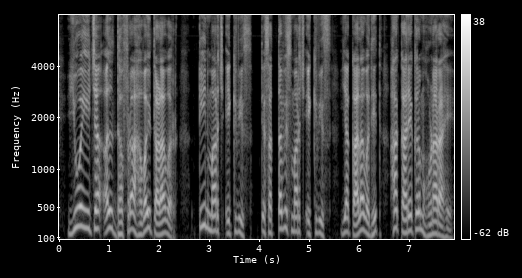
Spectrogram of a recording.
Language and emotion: Marathi, neutral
